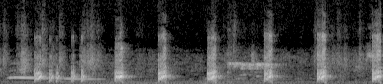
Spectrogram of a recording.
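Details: White-breasted waterhen lure call, played in the morning to trap and attract birds; loud short harsh notes repeated about every half second, with a thin whistled tone early on and a brief higher bird call in between.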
